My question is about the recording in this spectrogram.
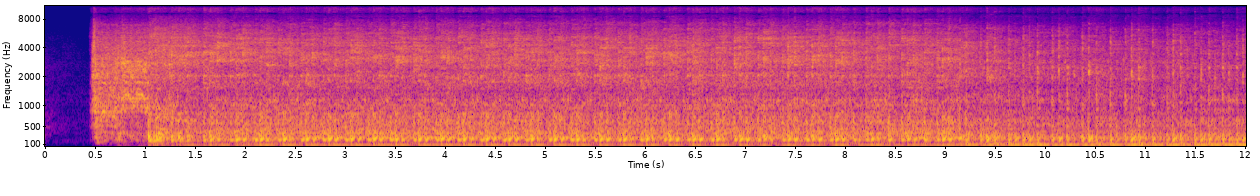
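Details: Sturgis motorcycle after a carburetor float valve leak fix, started with choke pulled and in neutral: engine catches at once and settles into a steady, even idle with no misses or knocks. Normal start-up and idle.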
